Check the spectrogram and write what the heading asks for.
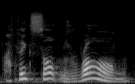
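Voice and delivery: high-pitched imitated gas company lady; Pam. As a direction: mimic a puzzled caller explaining a problem. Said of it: "the lady's like".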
